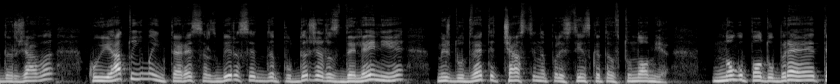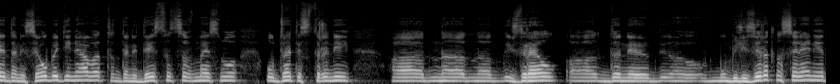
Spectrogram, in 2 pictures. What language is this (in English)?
Bulgarian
